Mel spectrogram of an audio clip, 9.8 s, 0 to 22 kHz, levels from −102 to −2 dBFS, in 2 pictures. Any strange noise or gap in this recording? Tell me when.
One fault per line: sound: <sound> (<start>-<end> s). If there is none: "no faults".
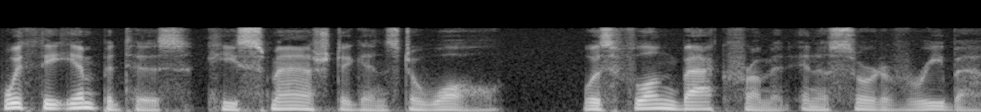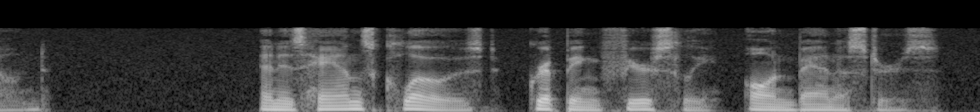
no faults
